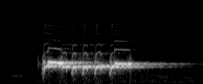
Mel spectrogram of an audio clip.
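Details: Zebra dove of the Bangkok perkutut type giving a short lure song to prompt birds to sing: a quick rolling series of soft, bubbling coos that fades into a long, level trailing note, with nothing else audible.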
